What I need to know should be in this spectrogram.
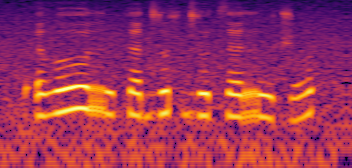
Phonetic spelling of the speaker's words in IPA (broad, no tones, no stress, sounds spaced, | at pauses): ʔ ə v oː r ṳ k ɜ d͡z u s d͡z u t͡s əː r ṳ t͡ʃ o̤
